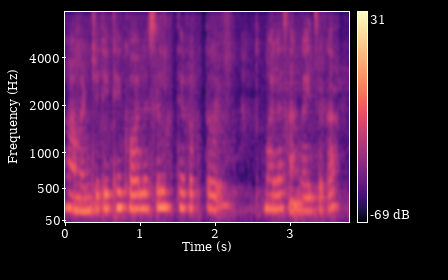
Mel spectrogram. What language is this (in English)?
Marathi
